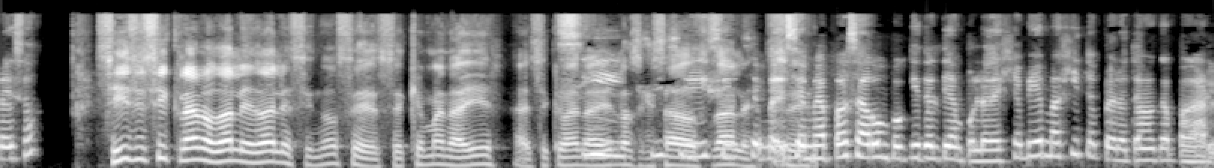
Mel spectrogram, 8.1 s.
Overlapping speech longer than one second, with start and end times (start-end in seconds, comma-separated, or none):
3.7-5.3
